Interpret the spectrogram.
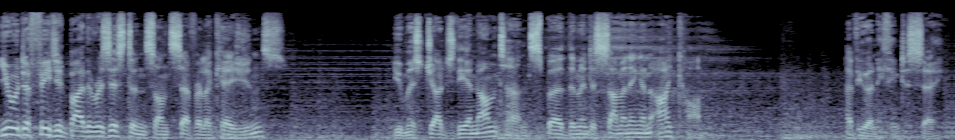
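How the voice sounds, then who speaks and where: An actor playing a cold, menacing imperial overlord in a video game, speaking in measured, formal, archaic phrases. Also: male voice, on the low side, sing-song, over music. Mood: stern, judging. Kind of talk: video game cutscene acting.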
